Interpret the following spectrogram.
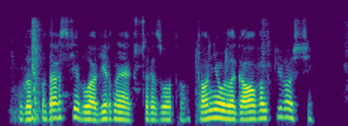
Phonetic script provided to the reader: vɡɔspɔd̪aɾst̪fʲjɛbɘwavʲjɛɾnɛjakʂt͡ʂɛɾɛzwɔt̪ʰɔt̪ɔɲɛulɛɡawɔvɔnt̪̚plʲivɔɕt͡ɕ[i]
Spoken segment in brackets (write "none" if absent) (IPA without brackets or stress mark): i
